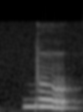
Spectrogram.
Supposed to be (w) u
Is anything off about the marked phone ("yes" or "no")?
yes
